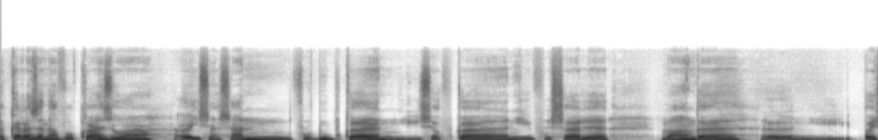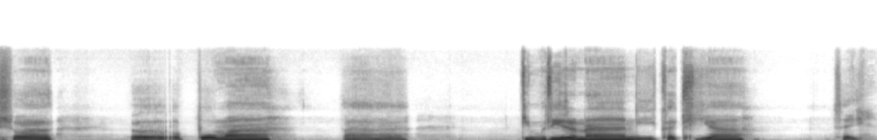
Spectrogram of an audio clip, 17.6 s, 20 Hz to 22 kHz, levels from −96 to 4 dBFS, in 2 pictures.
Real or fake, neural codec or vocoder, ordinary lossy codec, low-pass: fake; codec, 32 kHz, 1.9 kbps, SNAC; none; 14.4 kHz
